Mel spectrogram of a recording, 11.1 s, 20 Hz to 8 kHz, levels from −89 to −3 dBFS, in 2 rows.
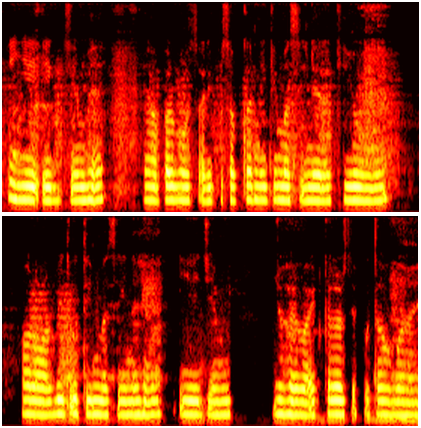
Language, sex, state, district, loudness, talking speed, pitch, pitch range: Hindi, female, Jharkhand, Jamtara, -18 LUFS, 160 wpm, 190 Hz, 190-195 Hz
